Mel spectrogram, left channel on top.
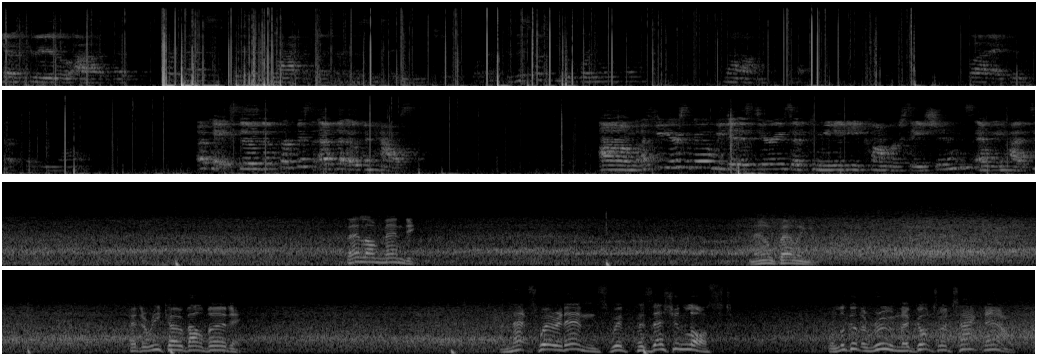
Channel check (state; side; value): different; both; correlation 0.00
